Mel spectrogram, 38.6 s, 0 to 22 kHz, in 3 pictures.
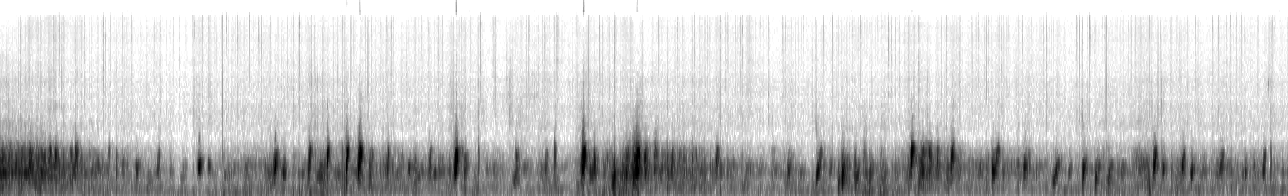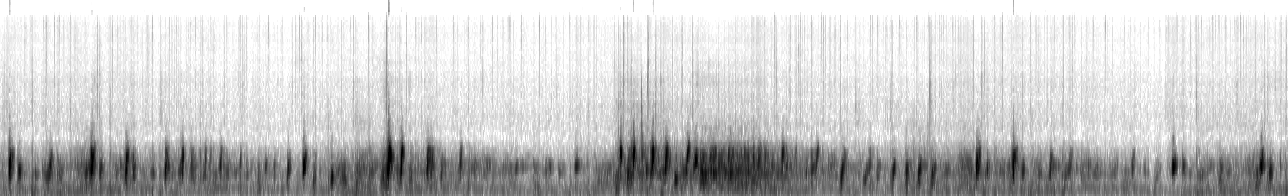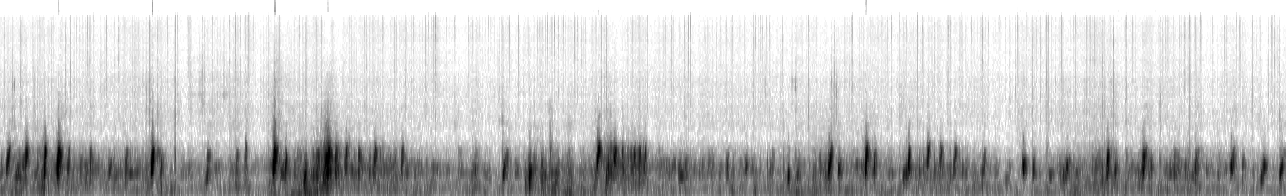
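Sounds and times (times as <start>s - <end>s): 
soft delicate aquatic sound: 0.0s - 38.6s.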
